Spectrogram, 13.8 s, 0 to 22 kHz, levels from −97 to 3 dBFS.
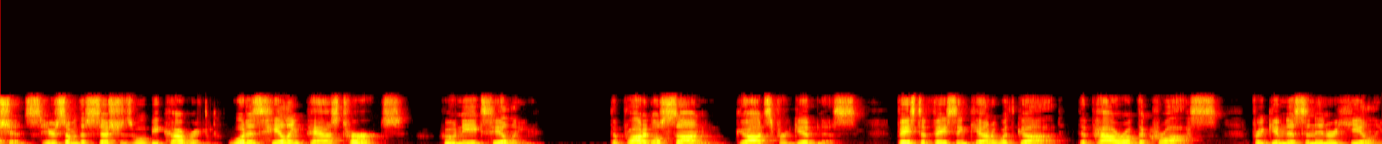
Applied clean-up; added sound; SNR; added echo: neural mask model Resemble Enhance denoiser.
